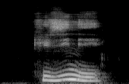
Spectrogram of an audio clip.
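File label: "cuisiner", French; famille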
